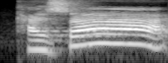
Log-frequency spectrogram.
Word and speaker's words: cajá: Quando diz cajá, cajá ela é oxítona terminada em a.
